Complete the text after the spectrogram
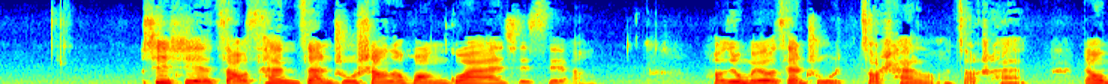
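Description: A young woman speaks close to a microphone, calmly and with animation.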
